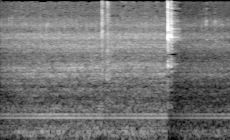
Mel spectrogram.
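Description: Hot oil sizzling softly in a stainless frying pan while metal tongs lift out fried sambusas, with two light metallic clicks of the tongs. A steady low hum runs underneath.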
